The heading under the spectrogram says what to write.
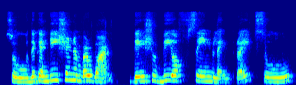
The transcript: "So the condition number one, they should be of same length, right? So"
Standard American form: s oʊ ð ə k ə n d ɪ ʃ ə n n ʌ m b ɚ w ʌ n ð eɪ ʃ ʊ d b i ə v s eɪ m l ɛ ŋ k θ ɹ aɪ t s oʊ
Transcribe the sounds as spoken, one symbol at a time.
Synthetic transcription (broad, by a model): s oʊ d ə k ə n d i ʃ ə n n ʌ m b ɚ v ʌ n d eɪ ʃ ʊ d b i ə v s eɪ m l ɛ ŋ k t ɹ aɪ t s oʊ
